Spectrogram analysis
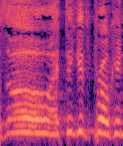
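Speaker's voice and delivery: play-acted very high, loud, hurting wail. Retelling what an injured man said, imitating someone in pain. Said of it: "he's in a lot of pain".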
